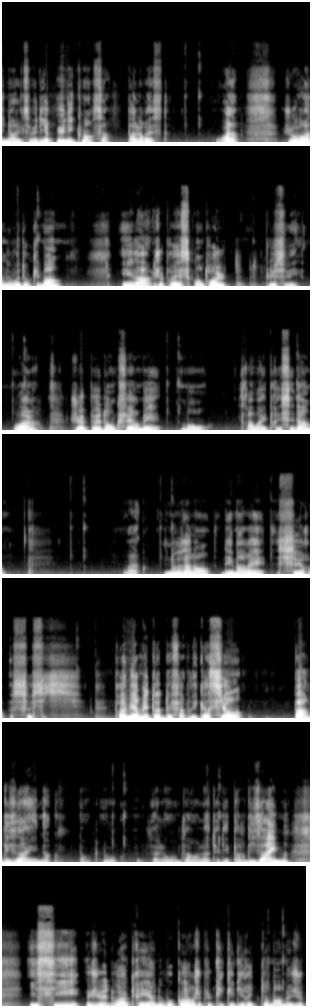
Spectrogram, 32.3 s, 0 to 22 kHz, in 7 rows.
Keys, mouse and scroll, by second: 2.7 click, 4.8 click, 8.1 ctrl+v, 8.2 ctrl+v, 9.3 click, 11.7 click, 13.4 click, 14.8 click, 16.2 click, 16.9-17.6 scroll up 2, 17.8-19.7 drag, 24.7 click, 26.1 click, 31.7 click.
